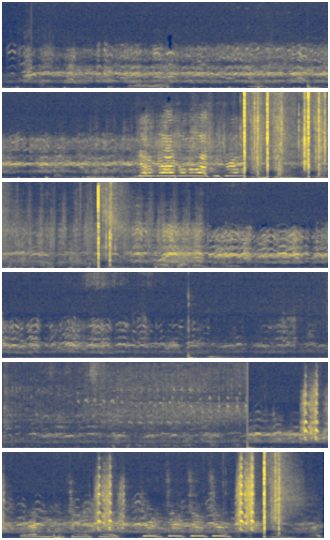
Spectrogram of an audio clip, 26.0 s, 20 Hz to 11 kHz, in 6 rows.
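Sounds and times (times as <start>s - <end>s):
geese honking: 0.0s - 26.0s
shotgun shots: 7.0s - 11.3s, 24.9s - 26.0s.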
